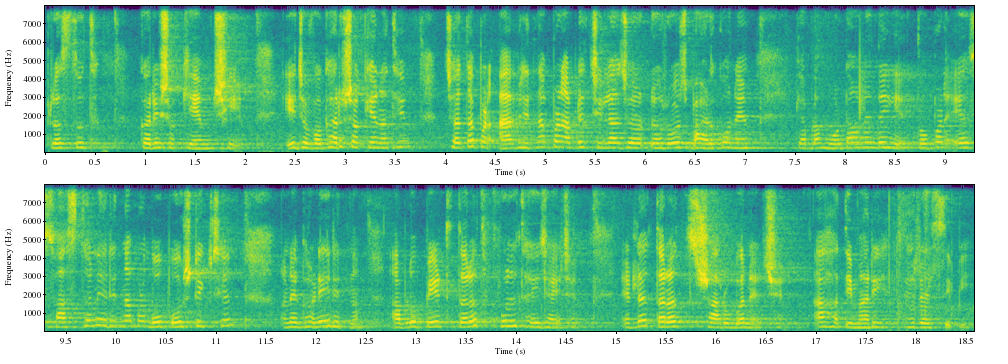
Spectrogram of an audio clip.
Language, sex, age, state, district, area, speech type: Gujarati, female, 18-30, Gujarat, Surat, urban, spontaneous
